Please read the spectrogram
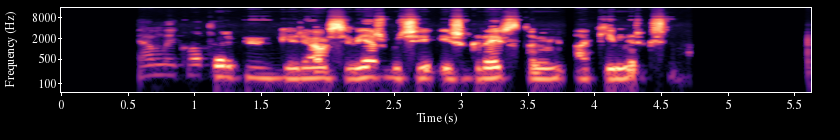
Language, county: Lithuanian, Klaipėda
